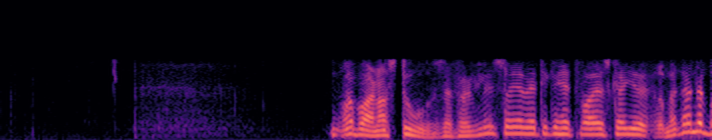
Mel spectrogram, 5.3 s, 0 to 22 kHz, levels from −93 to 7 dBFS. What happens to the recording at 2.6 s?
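Lost AMR speech frames hit between 2.50 and 2.63 s. About 40 ms of speech data failed its error check on the radio link, so the decoder filled the hole by reusing the last good pitch and vocal tract settings at falling gain. The sound smears briefly, warbles and sags in level, then recovers slightly rough just before "barna store selvfølgelig så", already buzzy from the low-rate narrowband mobile coding.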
